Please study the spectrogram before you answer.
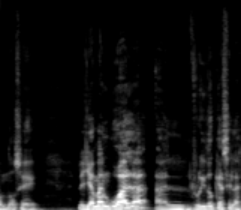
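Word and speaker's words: walla: Entonces, si yo sé que en la película va a haber trenes, caballos, etcétera, o no sé, le llaman wala al ruido que hace la gente platicando.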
